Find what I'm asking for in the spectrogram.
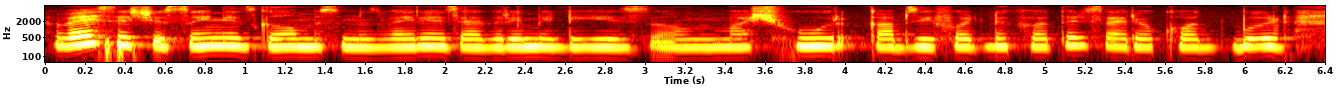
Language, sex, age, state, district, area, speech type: Kashmiri, female, 30-45, Jammu and Kashmir, Baramulla, rural, spontaneous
